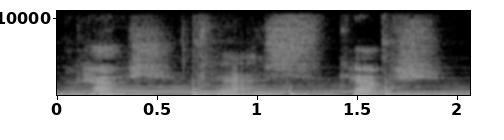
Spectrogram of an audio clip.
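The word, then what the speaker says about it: cache: ，所以大家会念成 catch，就是能够理解。但是它的念法呢是跟现金那个字是一模一样的哦，cash。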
